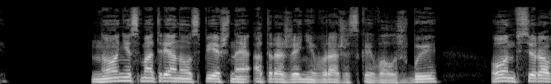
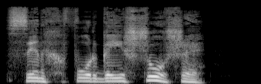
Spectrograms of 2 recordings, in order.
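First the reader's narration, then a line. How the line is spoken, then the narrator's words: Roaring. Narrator (Russian): взревел Льер Витор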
